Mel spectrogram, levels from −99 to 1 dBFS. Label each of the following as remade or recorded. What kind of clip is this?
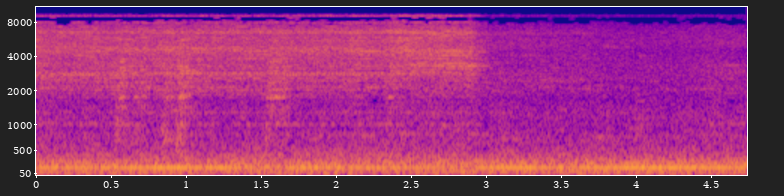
recorded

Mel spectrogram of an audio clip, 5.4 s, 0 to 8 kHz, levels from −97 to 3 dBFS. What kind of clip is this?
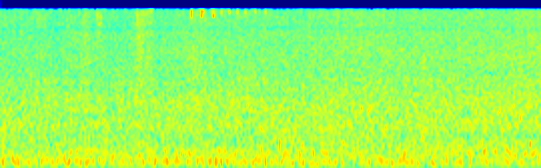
recorded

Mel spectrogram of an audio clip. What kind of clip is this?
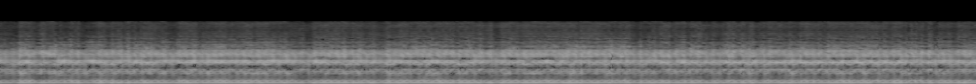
remade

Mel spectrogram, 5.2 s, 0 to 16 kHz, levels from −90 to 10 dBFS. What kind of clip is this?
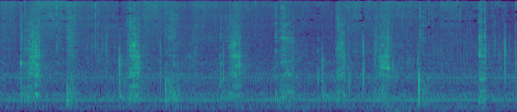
recorded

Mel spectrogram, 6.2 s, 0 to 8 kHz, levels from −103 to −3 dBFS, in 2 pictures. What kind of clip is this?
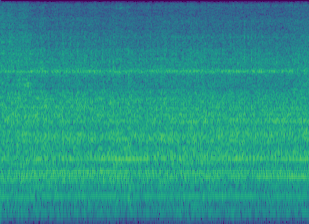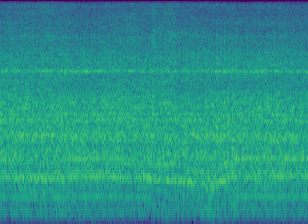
recorded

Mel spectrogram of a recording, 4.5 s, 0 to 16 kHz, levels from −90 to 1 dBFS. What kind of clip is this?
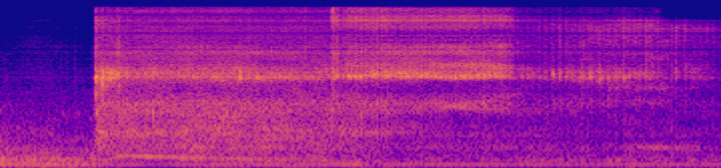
remade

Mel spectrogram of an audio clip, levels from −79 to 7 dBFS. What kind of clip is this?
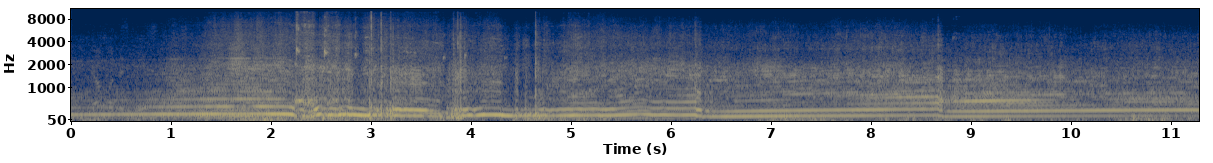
recorded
